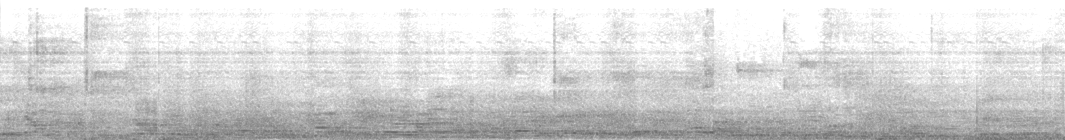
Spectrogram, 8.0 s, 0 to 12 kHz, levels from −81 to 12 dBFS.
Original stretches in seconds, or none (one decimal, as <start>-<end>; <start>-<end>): 5.2-5.9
